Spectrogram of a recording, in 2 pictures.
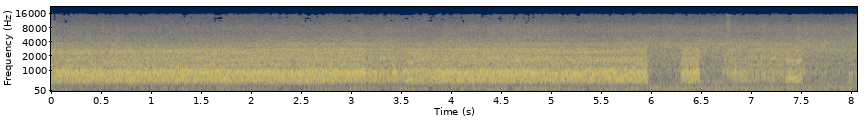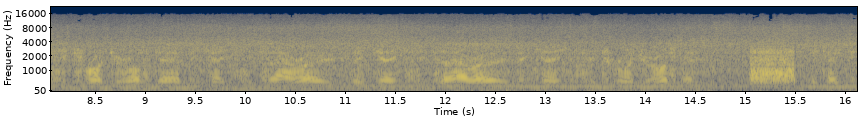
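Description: Amateur satellite FM downlink heard through a Yaesu FT-817 receiver's speaker. There are about six seconds of loud, narrow-band rushing hiss, then the hiss drops away and a distorted voice comes through the noise, with another brief burst of hiss near the end.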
